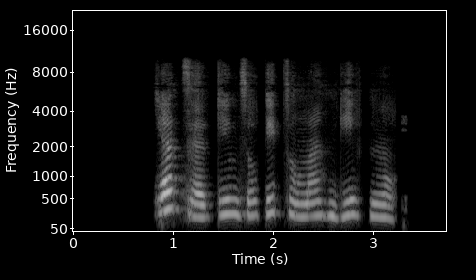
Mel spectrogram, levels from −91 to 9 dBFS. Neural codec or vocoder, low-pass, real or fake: codec, 24 kHz, 0.9 kbps, WavTokenizer, medium music audio release; 9.9 kHz; fake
